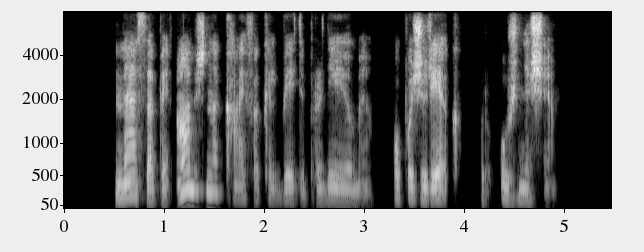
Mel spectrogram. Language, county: Lithuanian, Vilnius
